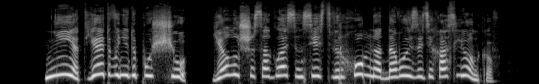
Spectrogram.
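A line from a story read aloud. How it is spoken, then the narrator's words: Exclaimed. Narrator (Russian): воскликнул Пиноккио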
